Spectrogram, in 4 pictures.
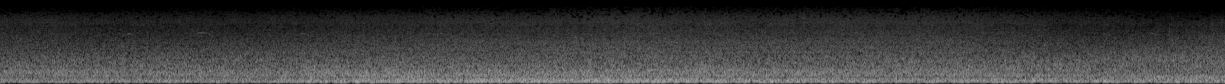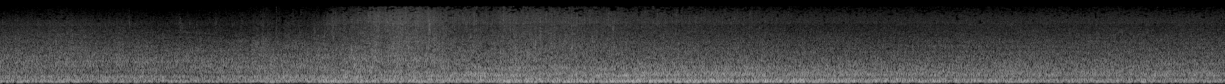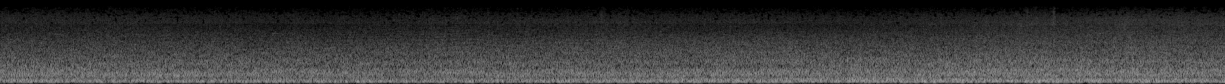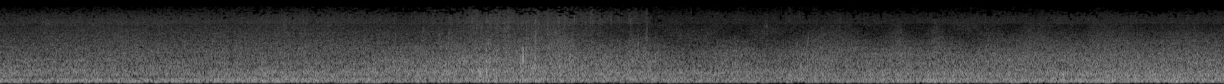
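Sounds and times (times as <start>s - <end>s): ocean surf rushing: 0.0s - 48.9s
wave breaking: 40.6s - 45.2s.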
